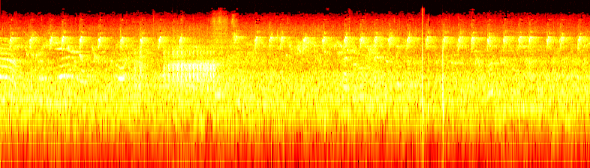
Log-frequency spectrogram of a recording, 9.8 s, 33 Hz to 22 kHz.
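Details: European pied flycatcher facing off against a white-backed woodpecker on 29 May 2024: short high chips repeated about three per second, interrupted by a brief buzzy burst, with a sharp knock near the end.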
